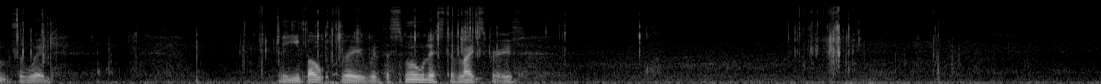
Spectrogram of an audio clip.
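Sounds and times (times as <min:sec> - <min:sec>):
plastic bag crinkling: 0:00.0 - 0:01.5, 0:02.3 - 0:05.7, 0:07.8 - 0:09.5
low steady background noise: 0:00.0 - 0:11.0.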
